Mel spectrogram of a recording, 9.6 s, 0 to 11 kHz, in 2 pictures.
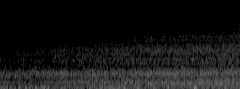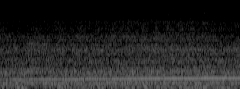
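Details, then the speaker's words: Reiker Room Conditioner ceiling fan with built-in heaters, new in box, drawing 12 amps with heater on full and light on: heater mode reverses the fan at its single fixed speed, a bit slower than medium, giving a soft steady air rush with a slowly rising faint tone, pretty noisy but normal. "And you can hear the heater kicking on there. Pretty noisy."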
